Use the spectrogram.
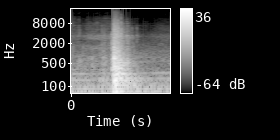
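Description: A section of a 2019 GMC Sierra 1500 SLT MultiPro tailgate is pulled up, giving a single short, fairly loud mechanical clunk that rings out briefly against quiet outdoor background.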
